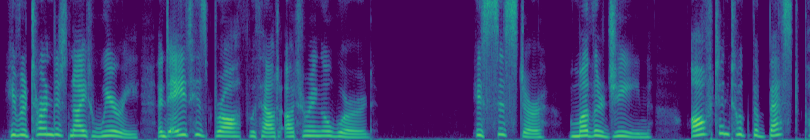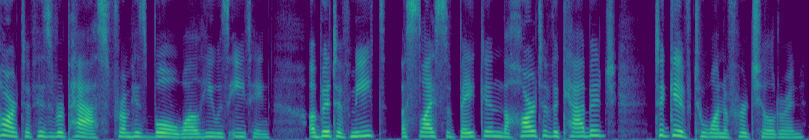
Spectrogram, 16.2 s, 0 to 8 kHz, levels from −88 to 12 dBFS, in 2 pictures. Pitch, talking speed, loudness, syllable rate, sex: 235 Hz, 185 wpm, -20 LUFS, 5.3 syllables/s, female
